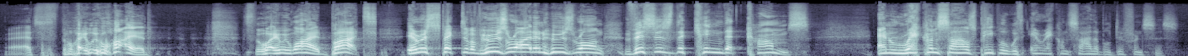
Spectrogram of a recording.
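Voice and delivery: loud, high preaching that swells; preaching at full force. Acted. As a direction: preach it out, building to a peak.

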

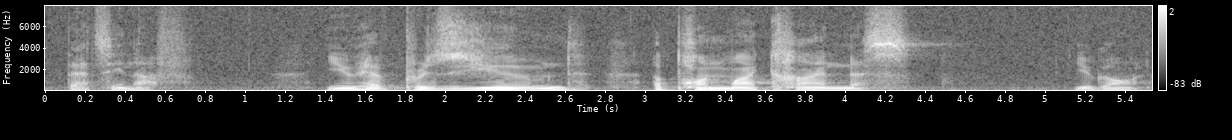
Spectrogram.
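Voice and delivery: low, deliberate firing of an employee; firm quiet dismissal. Retold or imitated. Wise boss firing the employee.

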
